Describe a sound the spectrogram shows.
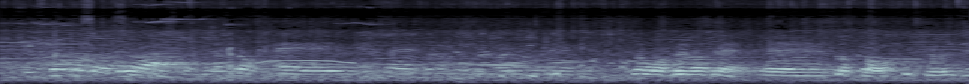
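A man calls out in a drawn-out chanting voice through a loudspeaker, outdoors.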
